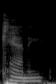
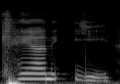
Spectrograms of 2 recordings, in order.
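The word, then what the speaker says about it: Cannae: greatest masterpiece was at canny I'd like to note here that you pronounce it can ye despite its spelling see a and nae Hannibal met the Romans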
